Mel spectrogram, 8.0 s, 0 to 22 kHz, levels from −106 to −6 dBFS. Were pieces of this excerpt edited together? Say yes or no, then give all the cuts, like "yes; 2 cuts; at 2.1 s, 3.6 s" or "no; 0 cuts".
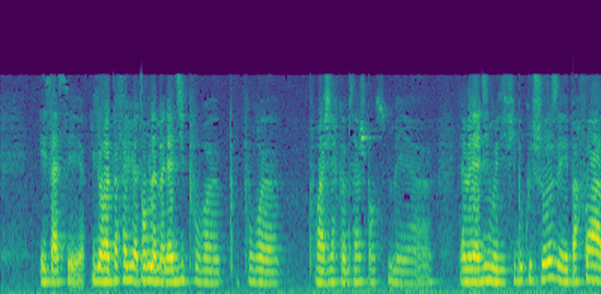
yes; 1 cut; at 1.1 s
